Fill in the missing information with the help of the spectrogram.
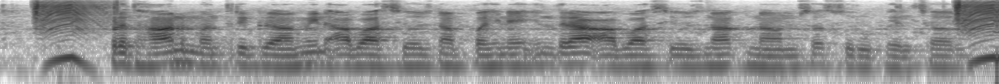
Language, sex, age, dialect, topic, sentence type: Maithili, male, 18-24, Southern/Standard, agriculture, statement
